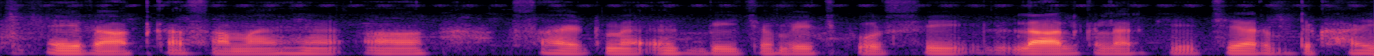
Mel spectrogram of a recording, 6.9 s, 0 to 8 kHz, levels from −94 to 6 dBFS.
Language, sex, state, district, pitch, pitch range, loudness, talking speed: Hindi, male, Chhattisgarh, Rajnandgaon, 100 Hz, 95-100 Hz, -31 LUFS, 140 wpm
